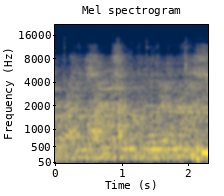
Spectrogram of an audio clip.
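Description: Background music with indistinct voices in the room; no clear foreground sound.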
